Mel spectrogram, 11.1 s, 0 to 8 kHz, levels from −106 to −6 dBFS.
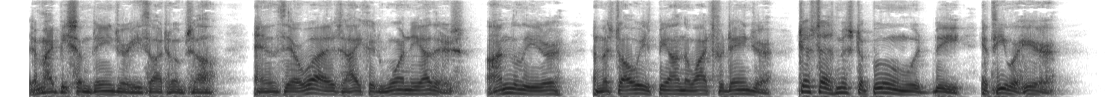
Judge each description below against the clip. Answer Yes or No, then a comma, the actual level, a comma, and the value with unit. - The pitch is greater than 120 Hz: No, low, 100 Hz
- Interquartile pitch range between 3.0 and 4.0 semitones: No, average, 4.7 semitones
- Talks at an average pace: No, fast, 220 wpm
